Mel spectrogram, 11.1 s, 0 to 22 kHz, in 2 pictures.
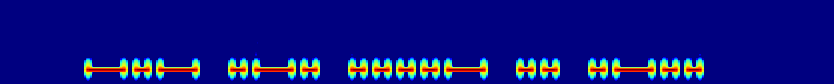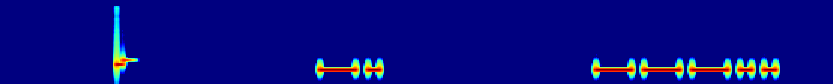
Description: Morse code, heard as a keyed tone, about 15 wpm, spaced as for 11 wpm, 700 Hz. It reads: KR4IL N8
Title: USA Call Signs - 5 Characters - 6x Character Spacing - 15wpm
